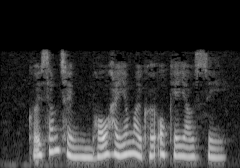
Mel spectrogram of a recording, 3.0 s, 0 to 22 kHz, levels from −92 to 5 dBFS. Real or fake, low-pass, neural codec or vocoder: real; 7.2 kHz; none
